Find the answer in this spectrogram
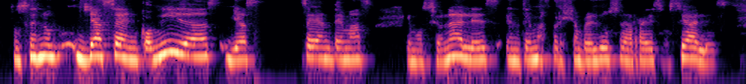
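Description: A woman's dark, mellow, somewhat breathy voice with fairly even intonation. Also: medium pitch for a woman, moderate pace. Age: 20s. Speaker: psychologist. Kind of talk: casual interview chat. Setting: video call.

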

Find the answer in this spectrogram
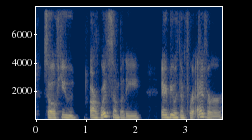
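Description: The woman's voice is somewhat breathy. Its tone is dark and mellow. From Haitian heritage. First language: Haitian Creole and French. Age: 20s. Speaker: podcast host. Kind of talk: casual chat.

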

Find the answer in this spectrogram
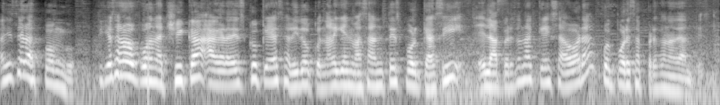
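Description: Talking at a very fast pace with hardly any pauses, a man with a high pitch and lively intonation is heard over noticeable background noise. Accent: Mexican. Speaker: podcast co-host. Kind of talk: casual chat. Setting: live stream.

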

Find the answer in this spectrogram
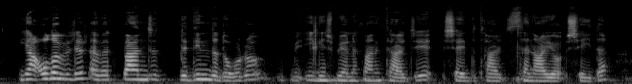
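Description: With an ordinary speaking voice, a woman of medium pitch talks at a moderate pace with ordinary pitch variation. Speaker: film podcast co-host. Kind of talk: casual chat.

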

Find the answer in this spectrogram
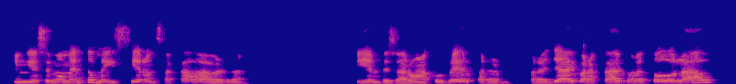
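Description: At a fairly quick pace, a woman speaks in a normal speaking voice with medium pitch. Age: 40s. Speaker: churchgoer sharing life story. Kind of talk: testimony.

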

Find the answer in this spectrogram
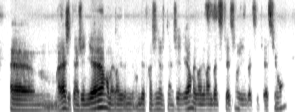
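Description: Dark, mellow tone at a fairly quick pace, with a dry, close sound and no echo. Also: man. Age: 40s. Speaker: energy healer and business coach. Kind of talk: interview. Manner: halting, many fillers and repetitions.

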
